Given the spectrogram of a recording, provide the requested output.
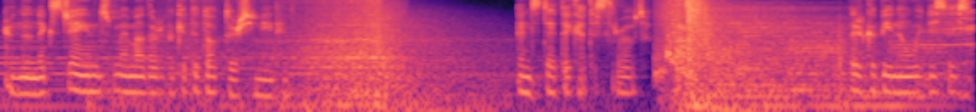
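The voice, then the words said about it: Russian accent. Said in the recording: “Is that accent Russian? ... Yes. Ish?”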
